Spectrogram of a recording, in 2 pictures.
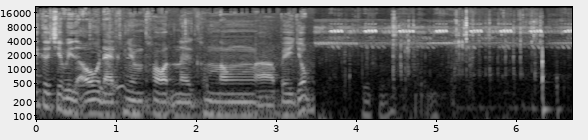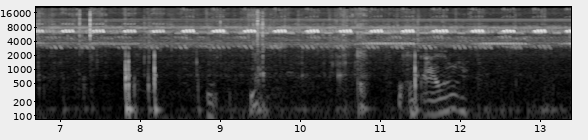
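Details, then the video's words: Field crickets at night, recorded during a night-time cricket-catching outing: after a few seconds of a man talking, a steady high-pitched pulsed trill repeats rapidly and evenly, with occasional knocks and rustling from handling. "ចង្រិតស្រុកស្រែពេលយប់ l Field crickets at night"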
